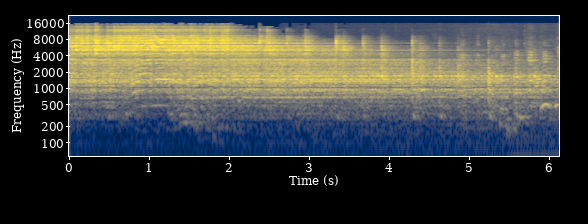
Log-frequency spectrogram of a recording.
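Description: Low-fidelity rap backing track playing through the venue's PA, steady and unbroken, sounding more muffled from about two seconds in.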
